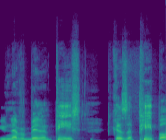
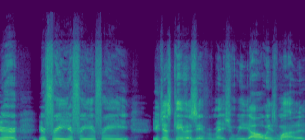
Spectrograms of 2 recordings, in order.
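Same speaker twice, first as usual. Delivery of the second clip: high-pitched screaming cries, repeated over and over; 8 semitones higher than usual. Retelling waking up to everybody around: imitating people screaming. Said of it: "Everybody's screaming".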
